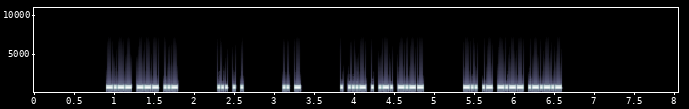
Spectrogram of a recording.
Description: Morse code, heard as a keyed tone, about 50 wpm, 700 Hz. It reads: YOU SEE IT EVERY DAY.
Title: 3x Word-Spacing - Sentences from Top 200 Words - 50wpm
